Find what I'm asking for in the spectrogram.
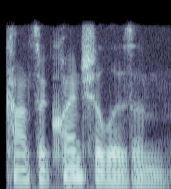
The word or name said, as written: consequentialism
